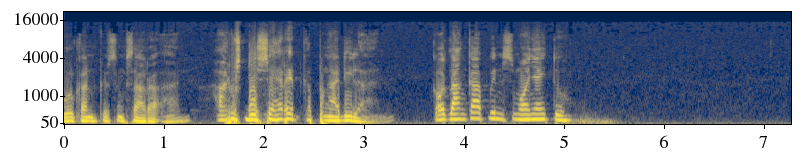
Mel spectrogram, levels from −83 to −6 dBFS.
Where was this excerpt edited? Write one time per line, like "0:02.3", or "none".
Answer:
0:03.6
